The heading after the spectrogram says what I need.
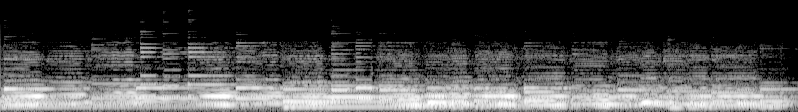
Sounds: Musical instrument, Bowed string instrument, Double bass, Guitar, Classical music, Plucked string instrument, Music

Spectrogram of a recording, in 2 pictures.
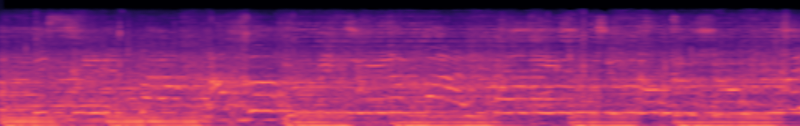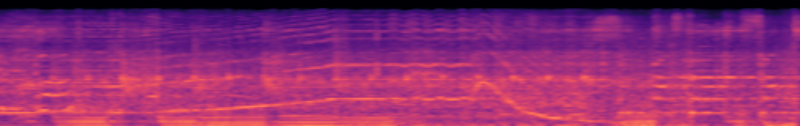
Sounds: Music, Rain on surface

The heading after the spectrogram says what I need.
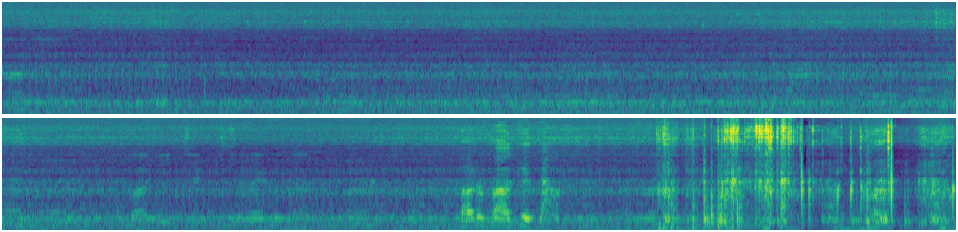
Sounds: scuba diving

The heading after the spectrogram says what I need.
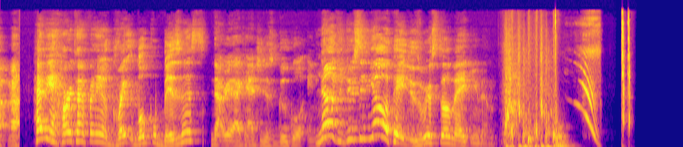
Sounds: inside a small room, Speech

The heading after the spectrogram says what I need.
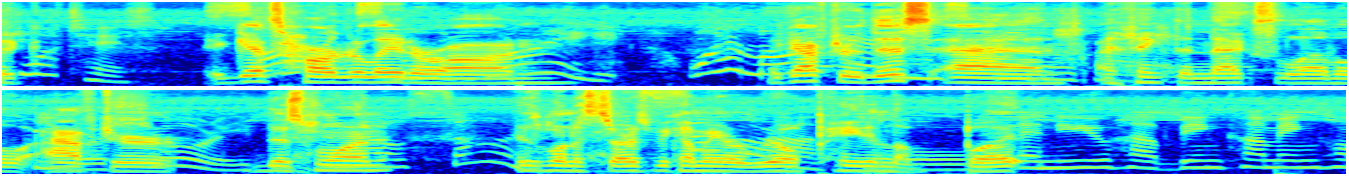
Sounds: Speech

